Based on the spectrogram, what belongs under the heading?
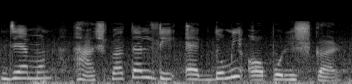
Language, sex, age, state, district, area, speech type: Bengali, female, 18-30, West Bengal, South 24 Parganas, urban, spontaneous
